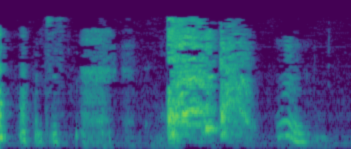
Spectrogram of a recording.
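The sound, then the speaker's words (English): A loud cough erupts in a couple of harsh bursts, set between brief murmured voice sounds and a short throaty vocal noise at the end. “I'm going to cough again.”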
